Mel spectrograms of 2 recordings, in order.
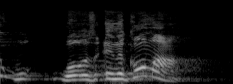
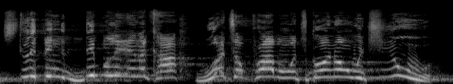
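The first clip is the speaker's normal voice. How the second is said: raised, higher scolding voice; exasperated driver shouting at a dozing rider; angry scolding; 9 semitones higher than usual. Retold or imitated. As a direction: scold a passenger who slept through the stop. Driver scolding sleeping passenger.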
